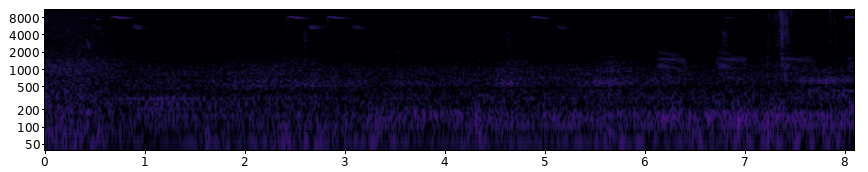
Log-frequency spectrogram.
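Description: Faint birdsong over a low wind rumble: scattered short, high chirps from small birds, then three harsh crow caws in quick succession near the end.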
